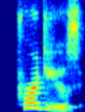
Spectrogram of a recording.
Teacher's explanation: the stress is on the first syllable, produce. It's a noun, which means fruits and vegetables.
